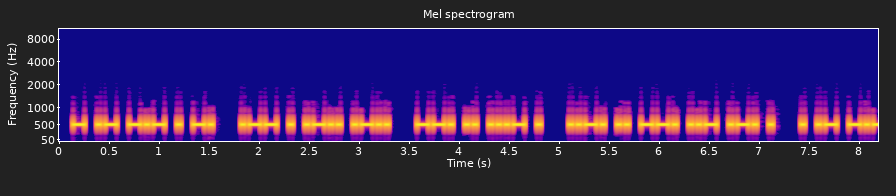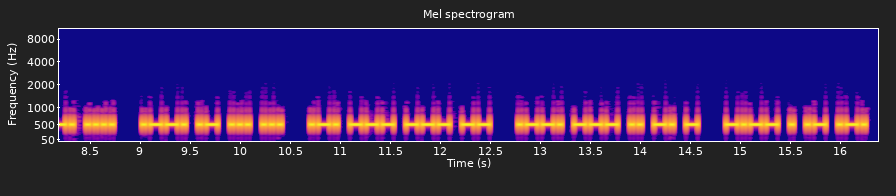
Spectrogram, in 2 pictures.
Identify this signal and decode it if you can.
Morse code, heard as a keyed tone, about 30 wpm, 500 Hz. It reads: TAKEN WELL GIVE FIGURE EACH PASS ROOM POINT YEAR
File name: 632 Words 30WPM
